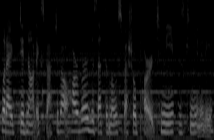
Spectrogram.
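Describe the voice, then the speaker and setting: A woman's voice: mid-range voice, steady tone, quick pace, creaky. A young woman, a college student, reflecting casually in an interview-style testimonial with filler-heavy phrasing. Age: young adult. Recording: loud music bed behind voice. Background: music.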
